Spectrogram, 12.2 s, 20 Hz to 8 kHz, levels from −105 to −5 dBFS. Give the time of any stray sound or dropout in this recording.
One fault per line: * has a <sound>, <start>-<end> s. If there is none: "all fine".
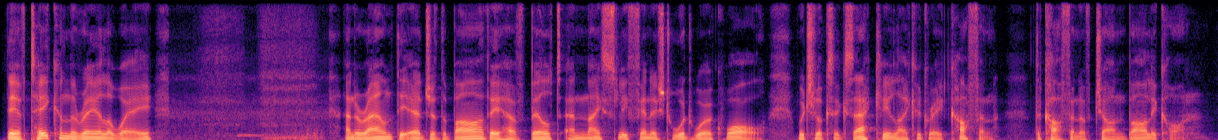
* has a sigh, 1.7-3.3 s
